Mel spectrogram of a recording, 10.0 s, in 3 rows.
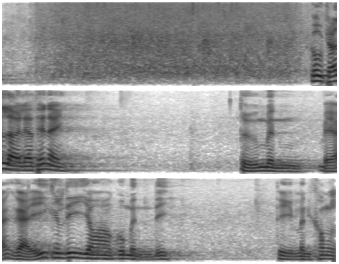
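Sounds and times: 
audience applause: 0:00.3 - 0:03.1
speech: 0:03.1 - 0:04.2, 0:05.8 - 0:08.5, 0:09.5 - 0:10.0.

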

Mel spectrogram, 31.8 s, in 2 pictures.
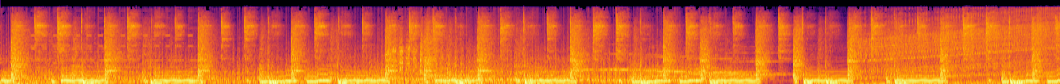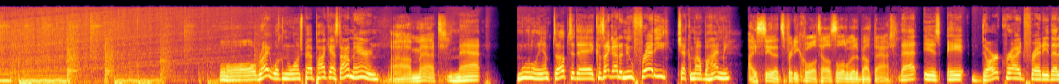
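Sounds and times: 
rocket engines roaring at liftoff: 0:00.0 - 0:20.4
speech: 0:19.2 - 0:31.7.

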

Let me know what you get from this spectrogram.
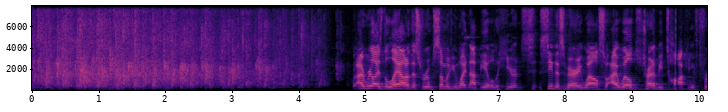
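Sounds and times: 
audience applause: 0:00.0 - 0:04.8
speech: 0:04.9 - 0:10.1.

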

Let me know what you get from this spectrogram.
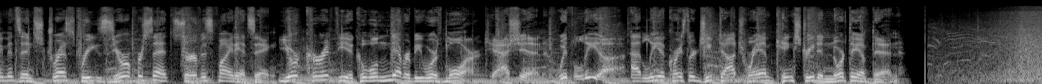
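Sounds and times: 
speech: 0:00.0 - 0:09.1
ocean surf breaking at a beach: 0:09.3 - 0:10.4.

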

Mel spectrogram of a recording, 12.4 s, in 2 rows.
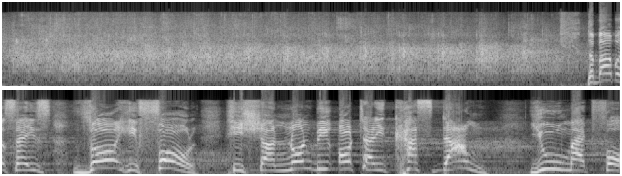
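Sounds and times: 
audience clapping hands: 0:00.0 - 0:06.0
speech: 0:05.9 - 0:12.3.

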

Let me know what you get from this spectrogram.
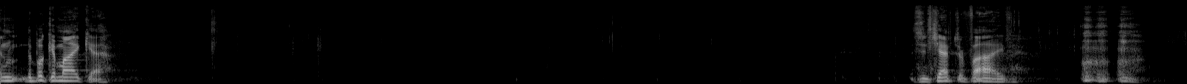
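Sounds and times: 
speech: 0:00.0 - 0:01.2, 0:09.1 - 0:10.2, 0:10.8 - 0:11.5
person clearing throat: 0:10.8 - 0:11.6.

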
